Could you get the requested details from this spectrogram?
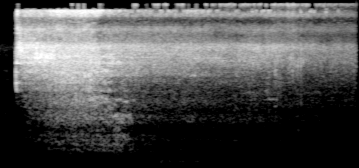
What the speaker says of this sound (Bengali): এবার আমি কড়াইয়ে দিয়ে দেবো জল আমলকি সেদ্ধর জন্য।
